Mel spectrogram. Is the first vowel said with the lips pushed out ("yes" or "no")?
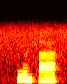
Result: yes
